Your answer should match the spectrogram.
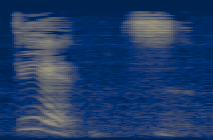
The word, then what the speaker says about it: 电子: Email in Chinese, we say 电子邮件电子邮件，电子邮件 again，电子 this character pronounce 电 this character pronounce 子 you know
